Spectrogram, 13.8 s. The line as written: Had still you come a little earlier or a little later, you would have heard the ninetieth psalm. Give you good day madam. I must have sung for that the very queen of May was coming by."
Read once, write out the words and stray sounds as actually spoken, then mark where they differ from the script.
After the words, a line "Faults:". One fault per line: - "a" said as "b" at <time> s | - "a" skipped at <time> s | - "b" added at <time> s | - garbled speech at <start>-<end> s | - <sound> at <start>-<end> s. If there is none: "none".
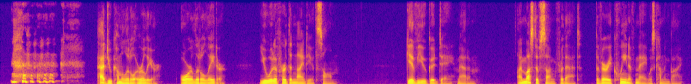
Had you come a little earlier or a little later, you would have heard the ninetieth psalm. Give you good day madam. I must have sung for that the very queen of May was coming by."
Faults:
- laugh at 0.2-1.8 s
- "still" skipped at 2.1 s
